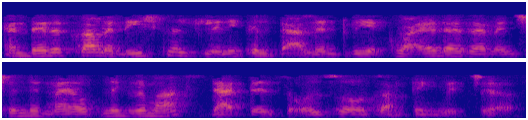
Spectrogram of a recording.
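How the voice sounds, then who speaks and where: Halting Indian man on a narrow phone line. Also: mid-range voice. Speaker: senior company executive. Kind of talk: answering analyst questions on an earnings conference call. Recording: phone-like conference line with faint noise.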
